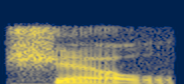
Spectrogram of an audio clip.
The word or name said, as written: shell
